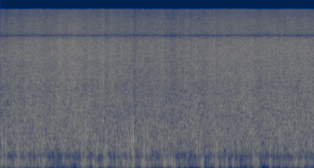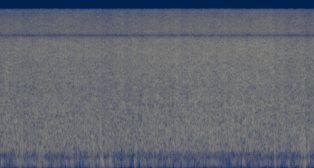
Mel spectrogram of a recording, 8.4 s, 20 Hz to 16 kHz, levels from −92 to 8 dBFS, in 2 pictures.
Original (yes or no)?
no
